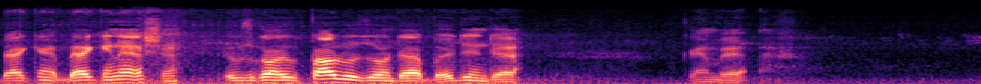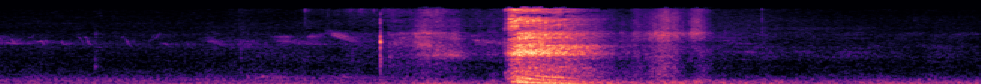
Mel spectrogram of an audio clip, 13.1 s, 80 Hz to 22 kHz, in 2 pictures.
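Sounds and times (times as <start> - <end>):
faint bird chirps: 3.6 - 13.0.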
